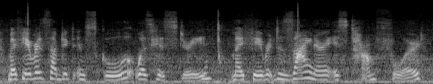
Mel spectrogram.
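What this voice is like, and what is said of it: Childlike baby voice. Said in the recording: “it's that baby voice. ... It's like listening to a 14-year-old.”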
